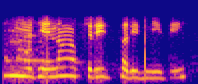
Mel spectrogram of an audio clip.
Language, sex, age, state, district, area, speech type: Urdu, female, 18-30, Uttar Pradesh, Gautam Buddha Nagar, urban, conversation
